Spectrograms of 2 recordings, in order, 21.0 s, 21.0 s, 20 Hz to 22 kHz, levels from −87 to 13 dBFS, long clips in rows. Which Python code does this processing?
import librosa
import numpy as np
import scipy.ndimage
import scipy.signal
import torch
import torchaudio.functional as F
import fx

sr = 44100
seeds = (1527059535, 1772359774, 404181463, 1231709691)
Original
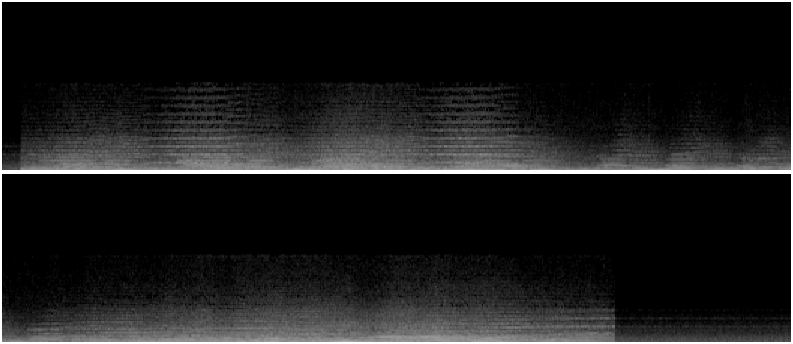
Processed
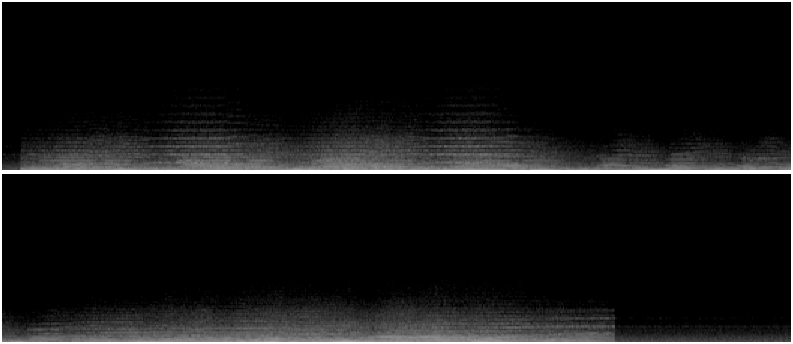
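

y = fx.lowpass(x, sr, hz=2800.0, slope=6)
y = fx.low_shelf(y, sr, hz=210.0, db=4.5)
y = F.gain(torch.from_numpy(y), -5.5).numpy()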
